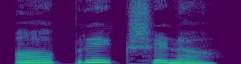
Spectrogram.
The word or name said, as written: ಆಪ್ರೇಕ್ಷಣ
